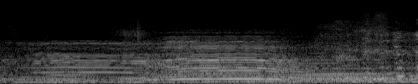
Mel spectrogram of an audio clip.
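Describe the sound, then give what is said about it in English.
A person does a long, drawn-out moo imitation, a single sustained lowing call that rises and falls in pitch over about four seconds, loud and close. “Cows?”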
